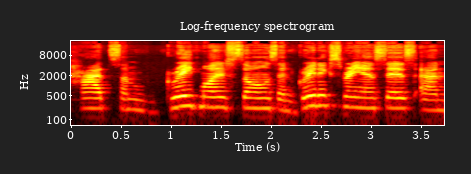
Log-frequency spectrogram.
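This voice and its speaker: In an Iranian accent, a woman speaks at a fairly slow pace with a fairly high pitch and a bright, sharp tone. Her intonation is fairly even, and the recording is very clean with a silent background. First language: Farsi. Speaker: online business host. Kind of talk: live interview chat. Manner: halting, many fillers.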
